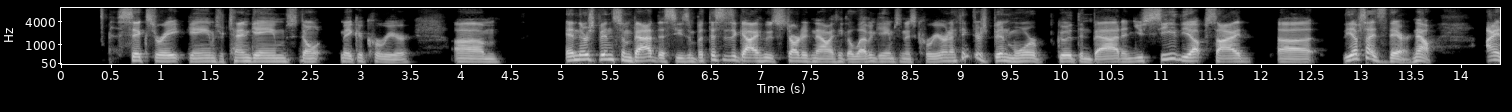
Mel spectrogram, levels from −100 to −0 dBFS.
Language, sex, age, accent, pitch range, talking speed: English, male, 20-39, American, 110-145 Hz, 225 wpm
